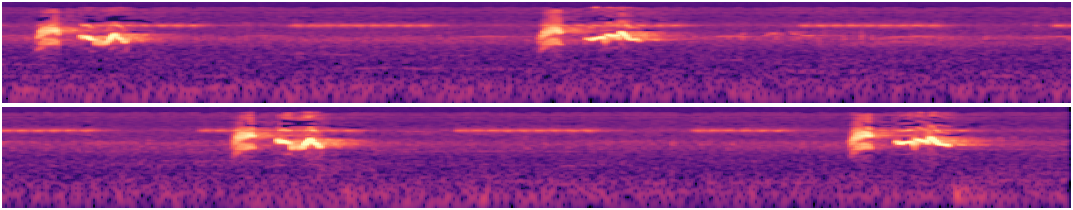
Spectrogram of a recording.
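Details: Loud sooty-headed bulbul calls: four liquid, bubbly chirp phrases spaced about two to three seconds apart, each with a sharp rising start. Low background noise and a faint intermittent high whine are also heard.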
